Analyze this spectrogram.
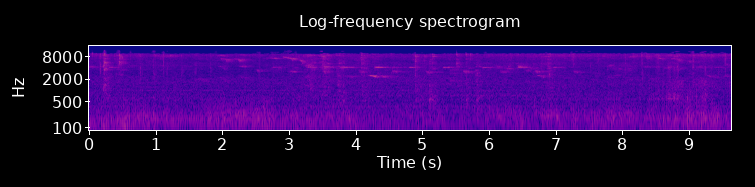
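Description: Kittens suckling on a knitted blanket: soft rhythmic sucking and smacking over a low rumble, with faint high chirps scattered throughout.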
